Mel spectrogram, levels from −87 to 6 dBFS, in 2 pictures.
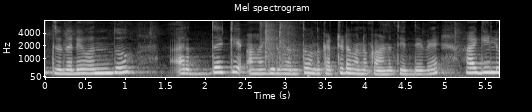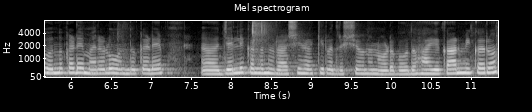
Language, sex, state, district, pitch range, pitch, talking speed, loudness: Kannada, female, Karnataka, Mysore, 205-245 Hz, 220 Hz, 120 wpm, -15 LUFS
